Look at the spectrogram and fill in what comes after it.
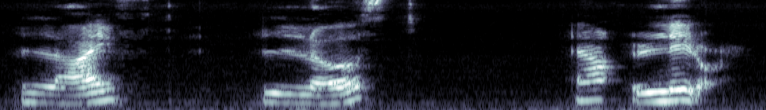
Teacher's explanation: L is alveolar. Because the blade or tip and blade of the tongue come in contact with the teeth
